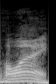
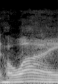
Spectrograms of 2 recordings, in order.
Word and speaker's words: Hawaii: on for more from Hawaii yeah how come we always call it Hawaii and everyone in Hawaii calls it Hawaii it's like a glottal table kind of like an apostrophe and then in Depaz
